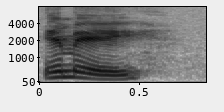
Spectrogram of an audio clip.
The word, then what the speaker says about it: Maduagwu: Uche Maduagwu is U-C-H-E. In Igbo pronunciation is Uche. So it's Uche. Maduagwu is Maduagwu.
